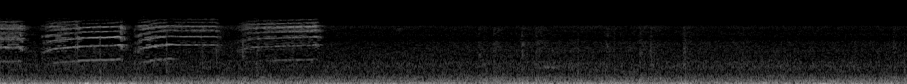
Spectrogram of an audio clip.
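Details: Peregrine falcon nestling in its nest at 367 Collins, 3 November 2024, trying to eat without its mother's help; tail feathers fully grown, flight and chest feathers developing. Four loud, harsh, wavering cries in quick succession over three seconds, then steady low rumbling background noise.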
